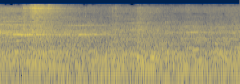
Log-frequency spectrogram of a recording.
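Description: Steady din of a busy buffet dining room: crowd chatter and clatter blended into one continuous noise. A brief high ringing tone sounds in the first second.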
